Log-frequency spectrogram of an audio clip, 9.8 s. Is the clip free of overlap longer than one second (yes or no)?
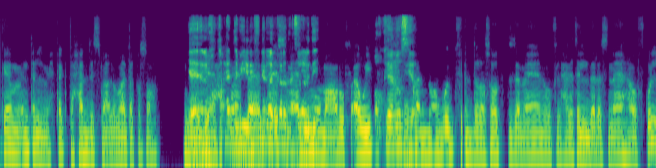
no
